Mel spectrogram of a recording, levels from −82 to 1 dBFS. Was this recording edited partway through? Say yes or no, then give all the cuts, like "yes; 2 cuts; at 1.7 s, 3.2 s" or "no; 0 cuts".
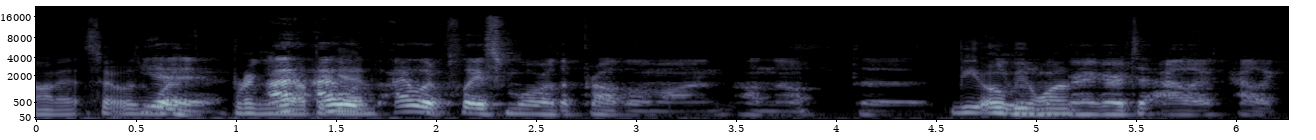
yes; 1 cut; at 4.5 s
